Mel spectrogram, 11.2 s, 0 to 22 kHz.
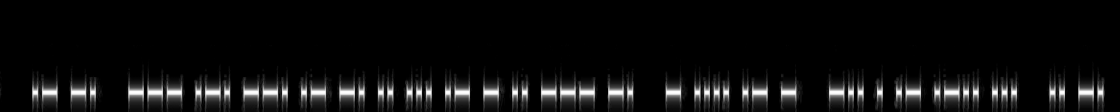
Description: Morse code, heard as a keyed tone, about 25 wpm, 600 Hz. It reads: AN ORGANISATION THAT DEALS IN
